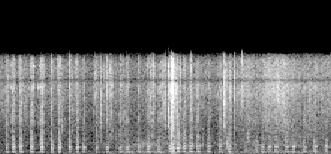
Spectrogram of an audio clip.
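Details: Pet albino ferrets making a rapid clucking chatter, short harmonic pulses repeated about eight times a second with a brief louder burst midway, steady throughout.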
